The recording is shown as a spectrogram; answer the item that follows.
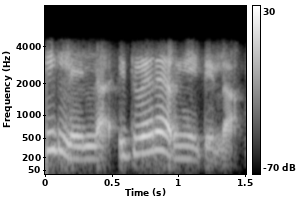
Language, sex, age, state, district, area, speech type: Malayalam, female, 18-30, Kerala, Wayanad, rural, conversation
